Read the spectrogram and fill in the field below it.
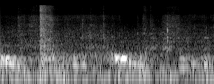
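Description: Lahori pigeons cooing close by in a low, throaty rolling murmur that rises and falls in soft pulses, with a brief flutter or rustle partway through and no clear talking.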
